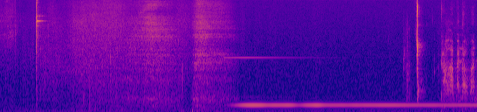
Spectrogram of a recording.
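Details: Simulated tuning fork hearing test in an ASMR cranial nerve exam roleplay, fork placed behind the ear: a steady pure ringing hum that slowly fades.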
